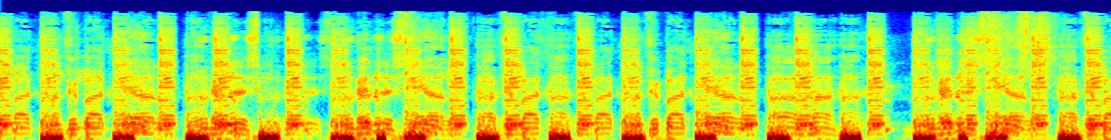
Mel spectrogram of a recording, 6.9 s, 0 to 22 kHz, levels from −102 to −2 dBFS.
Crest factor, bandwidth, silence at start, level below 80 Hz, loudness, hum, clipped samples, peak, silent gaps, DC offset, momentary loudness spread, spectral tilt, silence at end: 10 dB; 16.5 kHz; 0 s; -12 dBFS; -12 LUFS; none; under 0.1%; 0 dBFS; none; 3%; 3 LU; -4.5 dB/octave; 0 s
